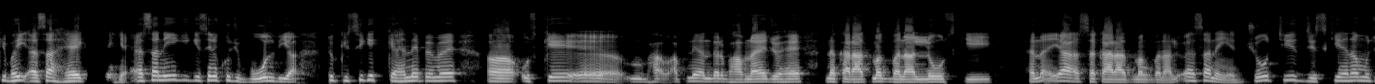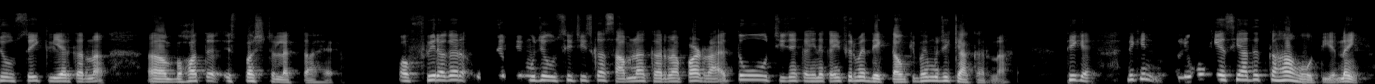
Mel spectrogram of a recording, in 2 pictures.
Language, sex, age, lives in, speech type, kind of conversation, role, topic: Hindi, male, 45-49, India, conversation, advice, user, आलोचना सुनकर मैं अपनी भावनाओं पर नियंत्रण कैसे करूँ?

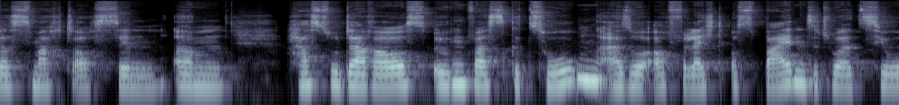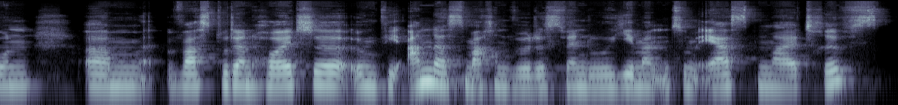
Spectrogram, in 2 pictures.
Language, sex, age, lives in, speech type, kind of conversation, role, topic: German, female, 30-34, Germany, conversation, podcast, host, Von welcher Begegnung hast du anfangs ein falsches Bild gehabt?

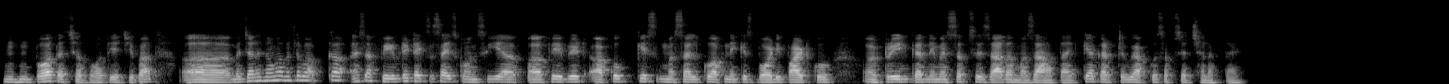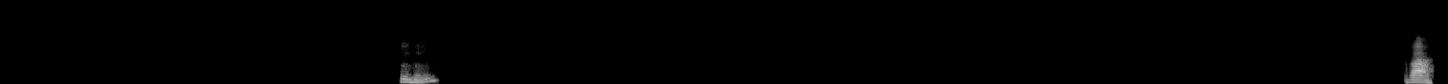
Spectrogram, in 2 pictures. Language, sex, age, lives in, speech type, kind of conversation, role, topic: Hindi, male, 30-34, India, conversation, podcast, host, Roz thoda time nikaal kar creative kaise bane rehte ho?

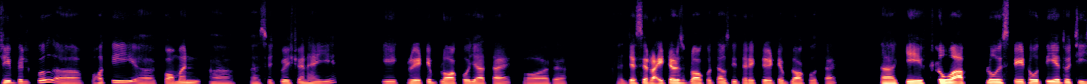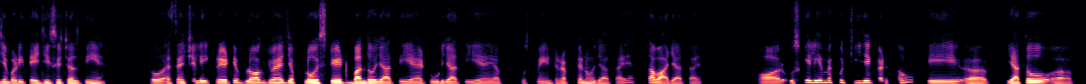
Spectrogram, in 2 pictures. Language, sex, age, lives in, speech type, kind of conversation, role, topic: Hindi, male, 40-44, India, conversation, podcast, guest, Jab tumhe creative block ho jaata hai, toh tum usse kaise nikaalte ho?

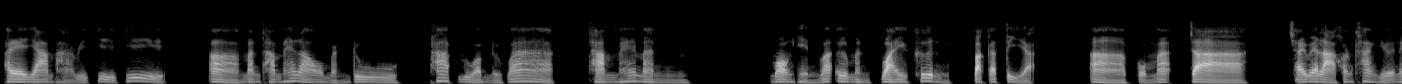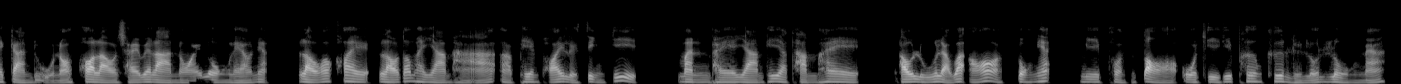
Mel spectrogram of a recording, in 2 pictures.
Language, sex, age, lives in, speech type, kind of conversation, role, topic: Thai, male, 25-29, Thailand, conversation, podcast, guest, คุณคิดอย่างไรเกี่ยวกับการแชร์งานที่ยังไม่สมบูรณ์?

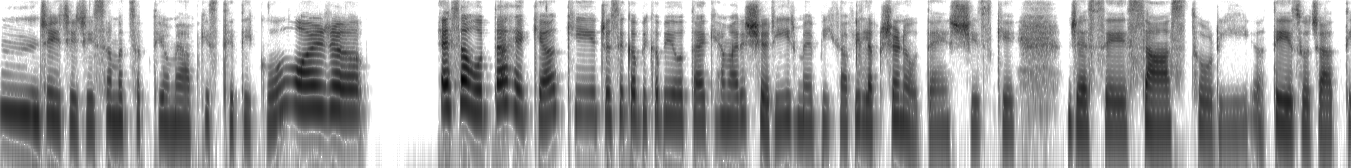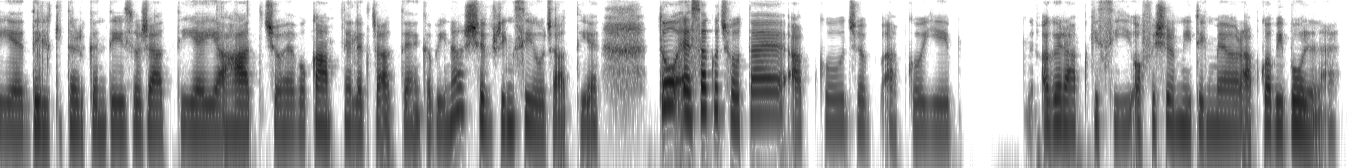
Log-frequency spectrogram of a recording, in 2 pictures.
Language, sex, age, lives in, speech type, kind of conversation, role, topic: Hindi, female, 30-34, India, conversation, advice, advisor, बोलते समय घबराहट कैसे कम करूँ?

